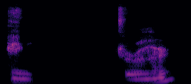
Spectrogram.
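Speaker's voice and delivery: imitating mom's softened office voice; hushed work voice. Mom calling her son from the quiet bank, hushed. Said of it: "she has to keep her voice down".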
